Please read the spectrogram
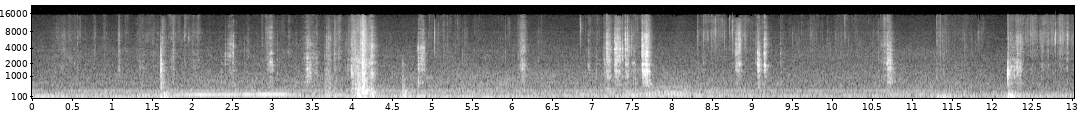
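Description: A hand trowel scraping and tapping on a counter top spread with flooring adhesive, in short irregular strokes, the loudest about four seconds in, over a low steady hum.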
